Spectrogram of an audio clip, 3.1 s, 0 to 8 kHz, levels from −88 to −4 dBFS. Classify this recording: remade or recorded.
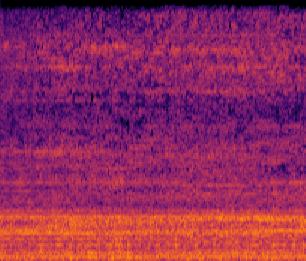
remade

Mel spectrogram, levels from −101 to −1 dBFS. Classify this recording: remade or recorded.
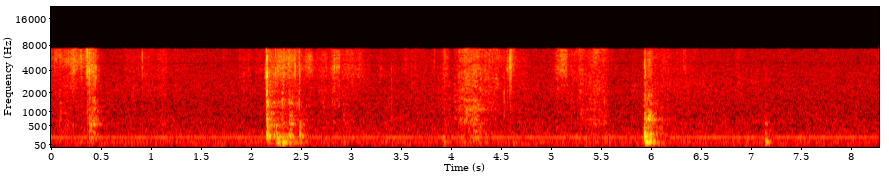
recorded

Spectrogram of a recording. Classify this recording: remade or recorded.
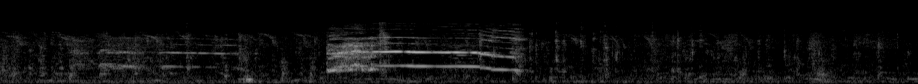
recorded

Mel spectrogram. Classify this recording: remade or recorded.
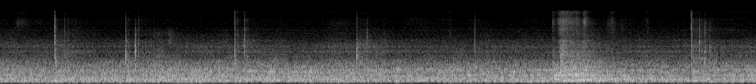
remade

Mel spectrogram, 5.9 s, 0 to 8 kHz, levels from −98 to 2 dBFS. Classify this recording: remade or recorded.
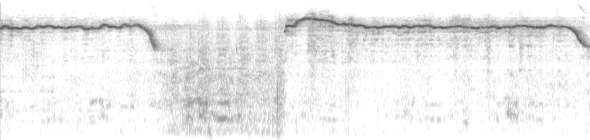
recorded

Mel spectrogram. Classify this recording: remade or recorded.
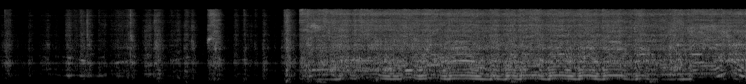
remade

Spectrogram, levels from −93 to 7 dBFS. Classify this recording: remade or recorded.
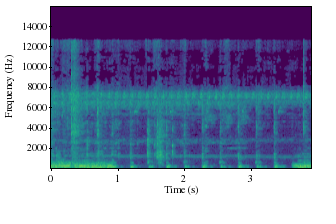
recorded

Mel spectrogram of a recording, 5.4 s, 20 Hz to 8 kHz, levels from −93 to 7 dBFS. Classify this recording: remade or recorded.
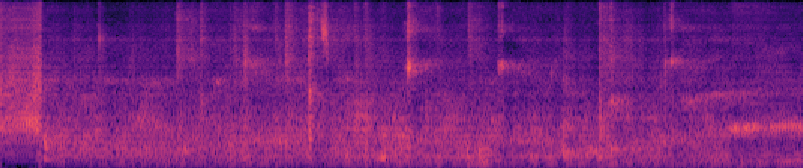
remade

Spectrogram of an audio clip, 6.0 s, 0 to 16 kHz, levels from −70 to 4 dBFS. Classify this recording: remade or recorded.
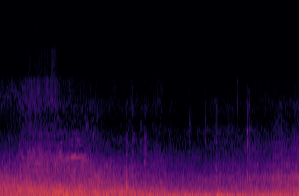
recorded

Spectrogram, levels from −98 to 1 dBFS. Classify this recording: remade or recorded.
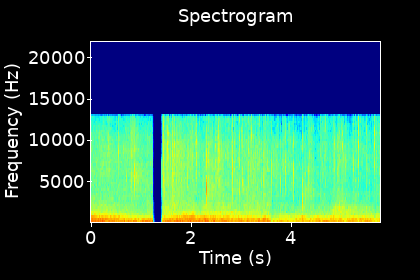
recorded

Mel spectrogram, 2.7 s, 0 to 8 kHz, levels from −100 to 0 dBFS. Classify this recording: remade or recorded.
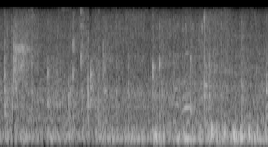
recorded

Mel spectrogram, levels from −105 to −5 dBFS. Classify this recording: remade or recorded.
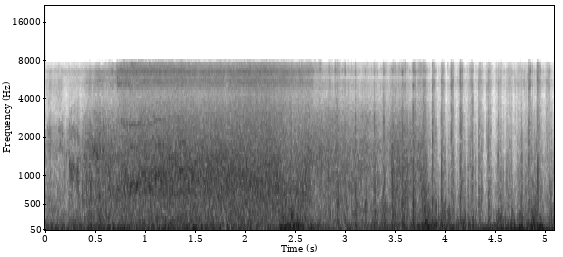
recorded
